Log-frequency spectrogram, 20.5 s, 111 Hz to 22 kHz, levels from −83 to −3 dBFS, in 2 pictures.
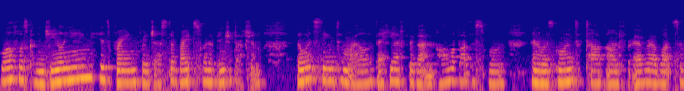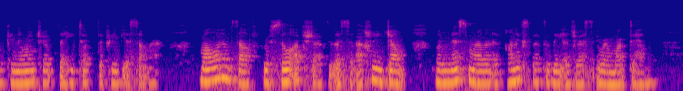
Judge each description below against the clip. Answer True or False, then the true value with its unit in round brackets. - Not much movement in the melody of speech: True (2.1 semitones)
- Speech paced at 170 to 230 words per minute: True (180 wpm)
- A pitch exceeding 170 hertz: True (185 Hz)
